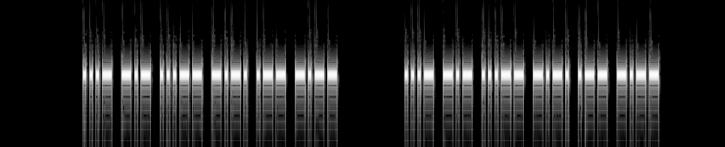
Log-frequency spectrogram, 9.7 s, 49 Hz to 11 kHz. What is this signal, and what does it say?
Morse code, heard as a keyed tone, about 28 wpm, 700 Hz. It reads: VK3CWY VK3CWY
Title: DXCC-100 Call Signs - 6 Characters - Repeated 2x - 28wpm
